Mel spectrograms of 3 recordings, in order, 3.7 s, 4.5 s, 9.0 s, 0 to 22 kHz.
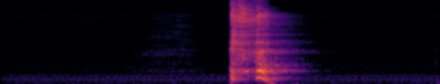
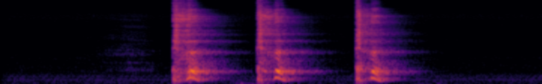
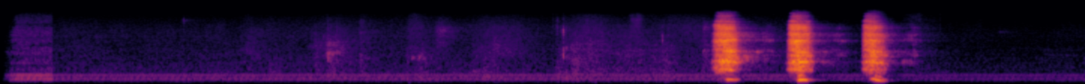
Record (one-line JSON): {"cough_length": "3.7 s", "cough_amplitude": 3603, "cough_signal_mean_std_ratio": 0.24, "three_cough_length": "4.5 s", "three_cough_amplitude": 2323, "three_cough_signal_mean_std_ratio": 0.34, "exhalation_length": "9.0 s", "exhalation_amplitude": 12616, "exhalation_signal_mean_std_ratio": 0.21, "survey_phase": "alpha (2021-03-01 to 2021-08-12)", "age": "45-64", "gender": "Female", "wearing_mask": "No", "symptom_none": true, "smoker_status": "Never smoked", "respiratory_condition_asthma": false, "respiratory_condition_other": false, "recruitment_source": "REACT", "submission_delay": "1 day", "covid_test_result": "Negative", "covid_test_method": "RT-qPCR"}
